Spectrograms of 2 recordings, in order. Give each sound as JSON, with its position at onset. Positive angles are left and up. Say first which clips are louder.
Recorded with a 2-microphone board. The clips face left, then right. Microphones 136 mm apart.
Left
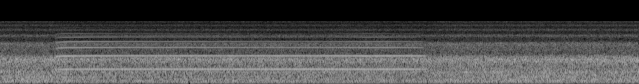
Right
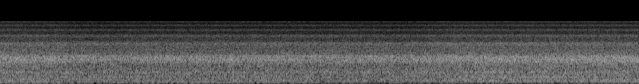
{"t": 0.5, "sound": "a trumpet", "louder": "left 7 dB", "side_deg": 85}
